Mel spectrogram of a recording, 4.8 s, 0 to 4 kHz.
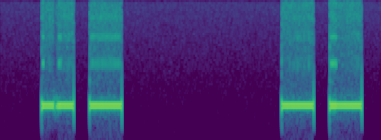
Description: Ringback tone (UK), 400 + 450 Hz.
